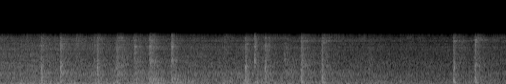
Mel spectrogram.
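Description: Train wheels clicking over rail joints: an irregular run of sharp clicks that thins out and fades as the end of the train passes, with two last clicks near the end.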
